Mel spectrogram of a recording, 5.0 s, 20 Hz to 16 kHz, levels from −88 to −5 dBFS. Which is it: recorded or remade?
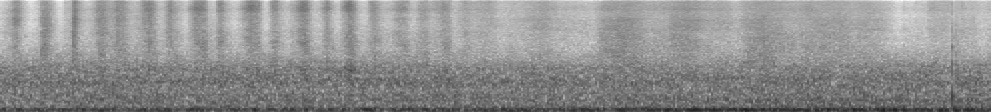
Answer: remade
